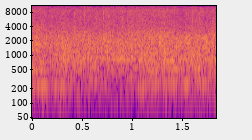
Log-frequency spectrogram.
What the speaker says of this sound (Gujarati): એમની માટે આપણે તાળી પાડશું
